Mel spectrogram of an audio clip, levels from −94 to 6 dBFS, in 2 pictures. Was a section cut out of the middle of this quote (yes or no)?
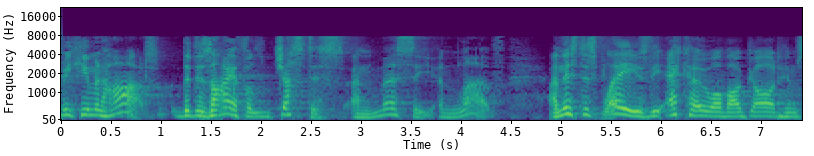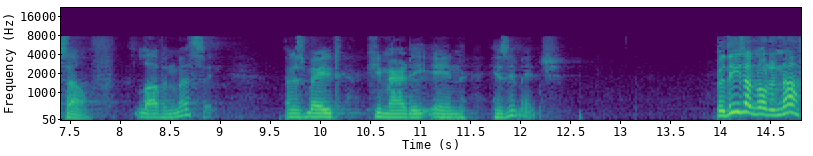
yes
